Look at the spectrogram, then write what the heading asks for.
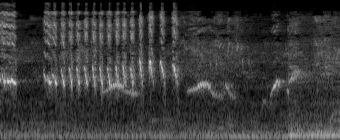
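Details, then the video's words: Greater green leafbird, a loud singer used as a training recording, delivers a fast pulsed rattling trill followed by slurred whistled notes rising and falling. "Masteran cucak ijo gacor full tembakan suara keras"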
